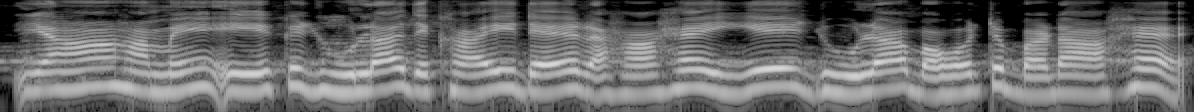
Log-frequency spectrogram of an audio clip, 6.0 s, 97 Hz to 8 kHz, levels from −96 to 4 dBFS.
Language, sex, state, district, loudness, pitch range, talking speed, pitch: Hindi, female, Chhattisgarh, Bastar, -21 LUFS, 210-255 Hz, 130 wpm, 225 Hz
